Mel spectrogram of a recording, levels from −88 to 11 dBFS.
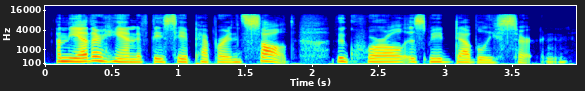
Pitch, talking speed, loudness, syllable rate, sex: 200 Hz, 240 wpm, -20 LUFS, 6.1 syllables/s, female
